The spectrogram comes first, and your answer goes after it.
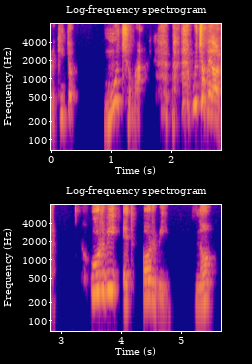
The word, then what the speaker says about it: urbi et orbi: Urbi et orbi, no urbi et orbe.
